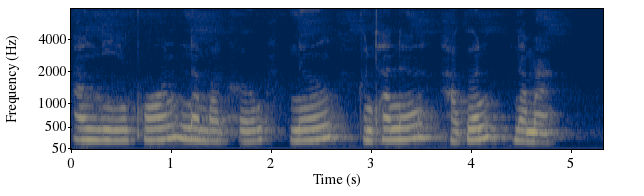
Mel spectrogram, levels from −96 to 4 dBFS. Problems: none marked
